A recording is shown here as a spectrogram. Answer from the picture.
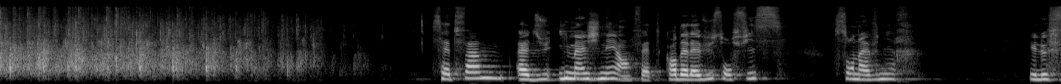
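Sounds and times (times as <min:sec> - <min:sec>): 
audience applause: 0:00.0 - 0:03.8
speech: 0:04.4 - 0:09.2, 0:10.3 - 0:10.6.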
